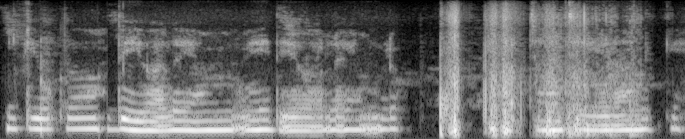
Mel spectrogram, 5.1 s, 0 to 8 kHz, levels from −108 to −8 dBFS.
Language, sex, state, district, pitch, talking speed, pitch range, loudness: Telugu, female, Telangana, Nalgonda, 210 Hz, 105 wpm, 200-225 Hz, -21 LUFS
